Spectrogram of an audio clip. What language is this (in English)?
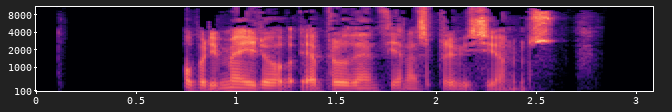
Galician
